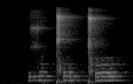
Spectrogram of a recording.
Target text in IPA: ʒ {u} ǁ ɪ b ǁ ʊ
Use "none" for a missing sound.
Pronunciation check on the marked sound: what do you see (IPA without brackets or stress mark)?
ʊ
